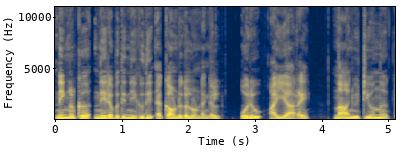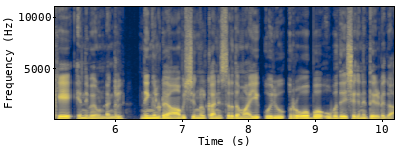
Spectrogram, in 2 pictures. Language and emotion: Malayalam, neutral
